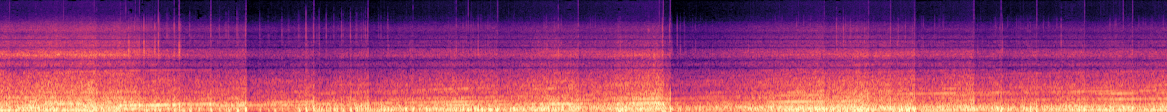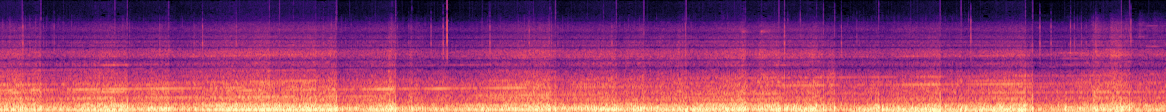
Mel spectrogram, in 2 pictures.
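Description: Diesel railcar accelerating away from a station, heard from inside the cabin: a steady low running rumble under a whine that climbs slowly in pitch as the train gathers speed, with a brief dip in level about six and a half seconds in.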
